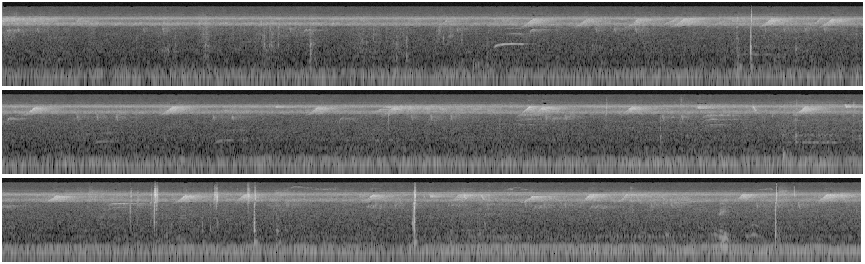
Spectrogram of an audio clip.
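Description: Steady high-pitched insect chorus, with short rising chirps about once a second through the middle, over a low background rumble. A few sharp clicks sound in the second half.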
